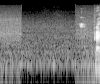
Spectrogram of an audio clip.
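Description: A pause in narration: faint room tone, with a brief faint high blip near the end. The narrator's voice starts again right at the end.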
